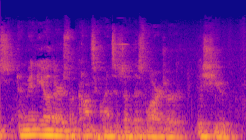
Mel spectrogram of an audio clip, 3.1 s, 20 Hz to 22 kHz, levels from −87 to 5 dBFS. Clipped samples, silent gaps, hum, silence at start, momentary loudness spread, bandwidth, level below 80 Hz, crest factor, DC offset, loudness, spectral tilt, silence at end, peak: under 0.1%; none; none; 0 s; 8 LU; 12 kHz; -32 dBFS; 16 dB; under 0.1%; -19 LUFS; -6 dB/octave; 0 s; -2 dBFS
